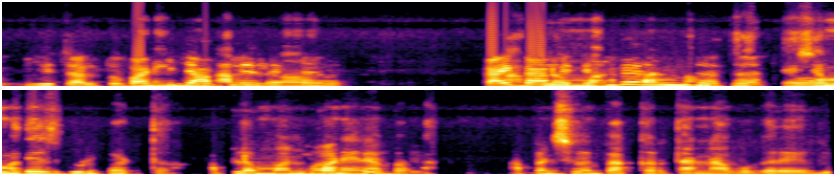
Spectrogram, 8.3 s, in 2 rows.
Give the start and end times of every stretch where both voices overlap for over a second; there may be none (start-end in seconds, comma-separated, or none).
2.6-4.1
